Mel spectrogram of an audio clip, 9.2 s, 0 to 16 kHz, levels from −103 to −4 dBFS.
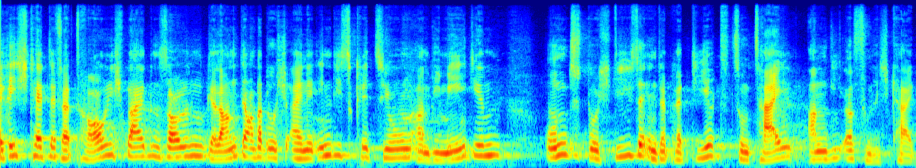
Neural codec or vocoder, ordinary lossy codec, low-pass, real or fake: codec, 32 kHz, 1.9 kbps, SNAC; none; 14.4 kHz; fake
